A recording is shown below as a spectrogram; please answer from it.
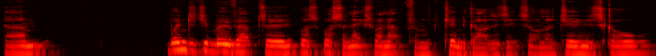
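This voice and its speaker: Man, podcast host, mellow voice, relaxed, hesitant questions. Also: medium pitch, normal speed. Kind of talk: casual interview.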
